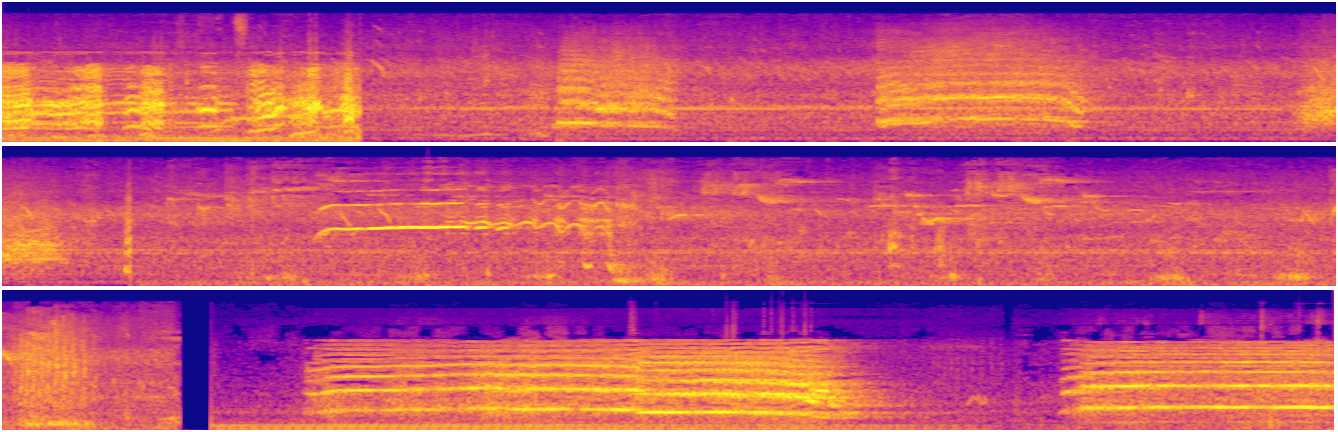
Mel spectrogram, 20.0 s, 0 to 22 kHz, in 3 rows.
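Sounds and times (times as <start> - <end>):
horse whinnying: 8.2 - 10.0.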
